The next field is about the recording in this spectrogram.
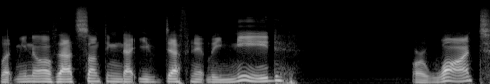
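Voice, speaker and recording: Medium in pitch, a man talks at a moderate pace with ordinary pitch variation. The very clean recording has a silent background and a dry, close sound with no echo. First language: Spanish. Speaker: woodworker. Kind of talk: work vlog monologue. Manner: casual, thinking aloud.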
